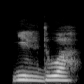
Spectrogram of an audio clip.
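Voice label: "il doit", French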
